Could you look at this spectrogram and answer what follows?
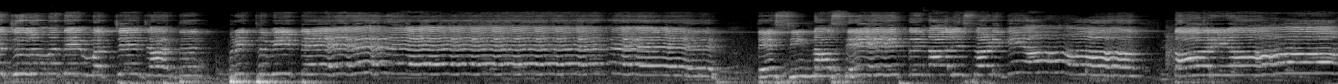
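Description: A group of three girls singing Punjabi kavishri into microphones, unaccompanied. The verse goes in long phrases of held, wavering notes, with short breaths between the phrases.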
